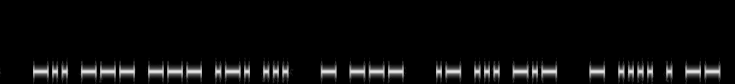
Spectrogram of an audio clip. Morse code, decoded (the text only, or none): DOORS TO ASK THEM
